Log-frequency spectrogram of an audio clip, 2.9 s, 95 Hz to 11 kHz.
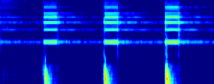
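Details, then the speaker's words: Hospital patient monitor: a steady high tone runs under three regular low pulsed beeps, about 73 a minute; pulse oximeter beeping. "that's a flat amplitude envelope and that's an unnatural sound in our environment the unnatural sound is effective at grabbing our attention"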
